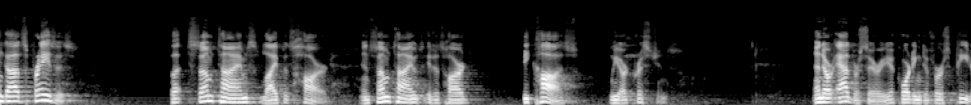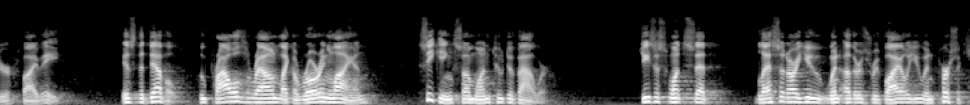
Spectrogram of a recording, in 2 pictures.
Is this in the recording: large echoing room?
yes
